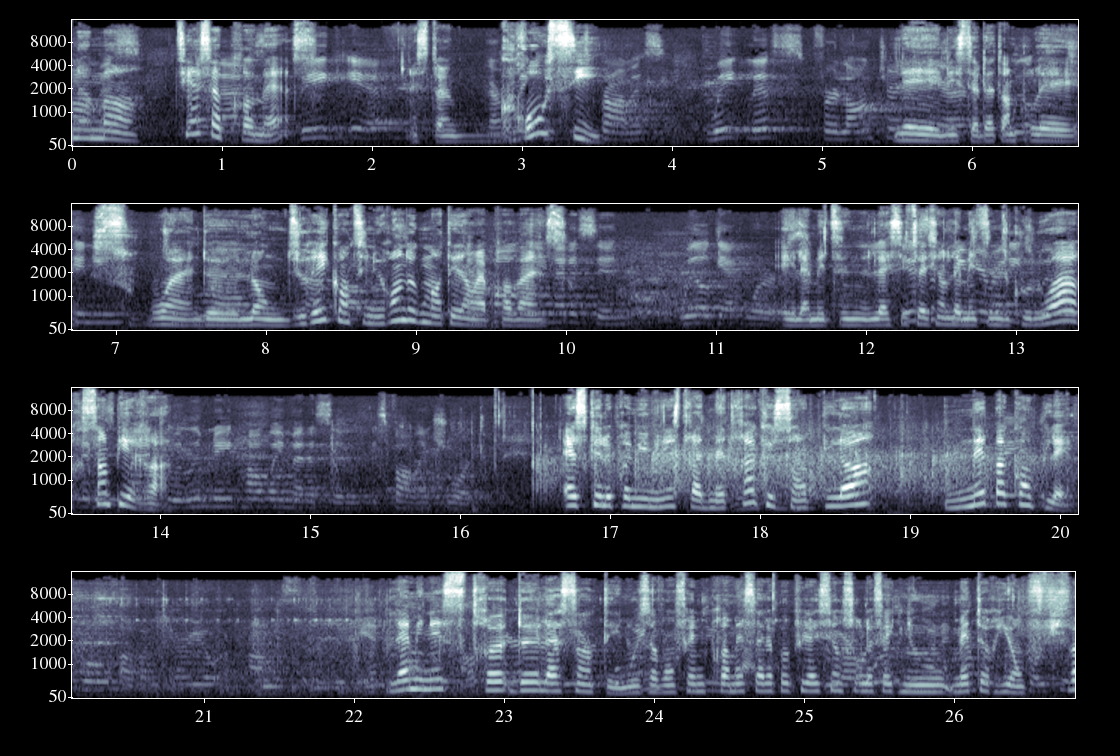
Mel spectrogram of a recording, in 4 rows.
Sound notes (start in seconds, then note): 20.8 applause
